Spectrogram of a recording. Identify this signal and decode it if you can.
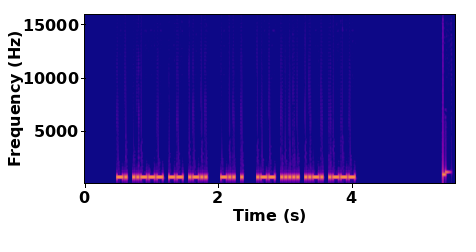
Morse code, heard as a keyed tone, about 40 wpm, 700 Hz. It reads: N2ML DE W5FJ
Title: USA Callsign DE Callsign - 4 Characters - 40wpm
